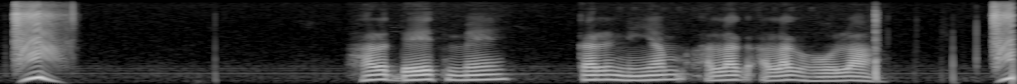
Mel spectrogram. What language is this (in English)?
Bhojpuri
